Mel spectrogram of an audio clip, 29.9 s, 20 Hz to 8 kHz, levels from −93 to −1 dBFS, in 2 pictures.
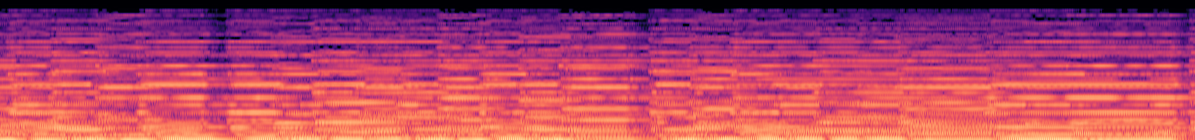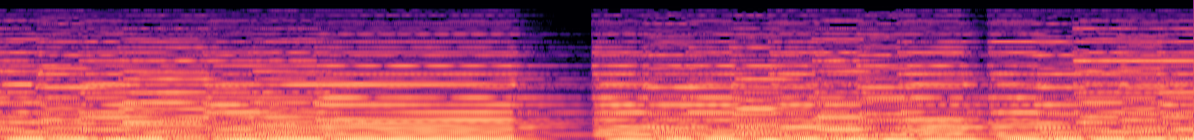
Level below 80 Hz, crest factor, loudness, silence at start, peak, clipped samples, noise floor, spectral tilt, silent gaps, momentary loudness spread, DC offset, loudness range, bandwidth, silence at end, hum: -16 dBFS; 12 dB; -17 LUFS; 0 s; -2 dBFS; under 0.1%; -34 dBFS; -8.5 dB/octave; none; 3 LU; under 0.1%; 2 LU; 6 kHz; 0 s; none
